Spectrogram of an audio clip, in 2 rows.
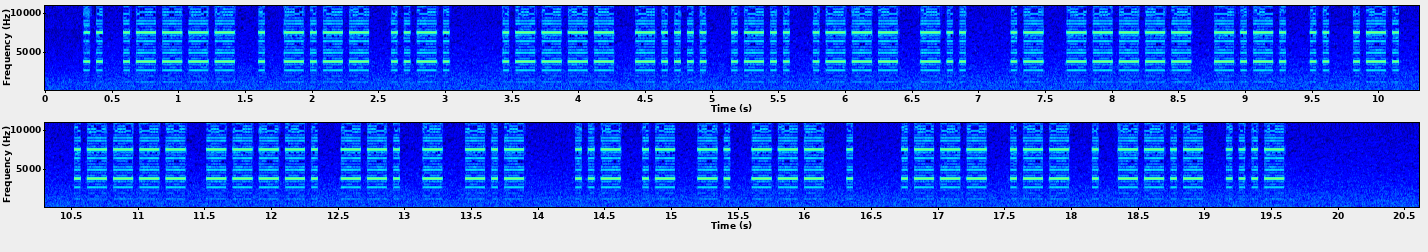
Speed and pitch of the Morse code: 25 wpm, 3750 Hz

